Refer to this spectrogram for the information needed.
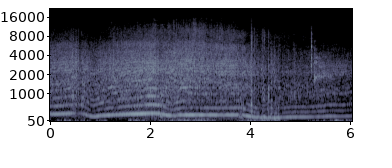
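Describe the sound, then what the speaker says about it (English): A rally car engine in a WRC 9 replay revs hard and climbs through gears with sharp drops at each shift. It is loud and close, ending in a brief skid or rattle, with no talking. "Turn off the sound so you can hear the engine."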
